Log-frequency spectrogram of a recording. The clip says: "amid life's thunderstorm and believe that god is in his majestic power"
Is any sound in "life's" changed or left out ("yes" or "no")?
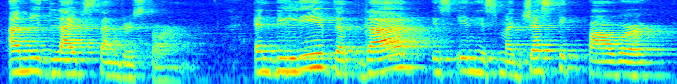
no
